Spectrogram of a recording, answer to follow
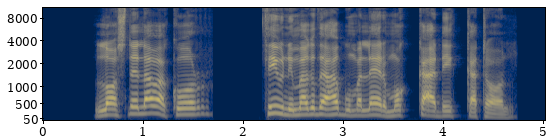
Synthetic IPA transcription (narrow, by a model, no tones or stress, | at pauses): lɔsnɛlawakor | t̪ɪwnɪmaɡðahabumalɛɾmɔkadɪkatɔ̰l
